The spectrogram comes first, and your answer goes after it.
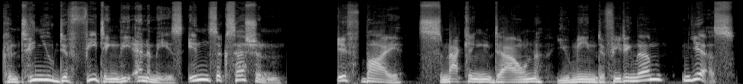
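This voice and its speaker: A man's voice: medium pitch, wildly swooping pitch, measured pace, dry recording, clean studio sound. An actor playing a haughty male talking sword, a stern mentor who gives orders and scolds in old-fashioned knightly phrasing, for a video game. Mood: instructive. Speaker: game character.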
